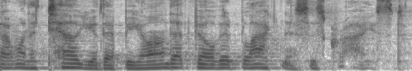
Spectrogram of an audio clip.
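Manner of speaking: breathy hushed confidence, leaning in; hushed whisper. Real, not acted. Preacher tells the congregation of hope, whispered.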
